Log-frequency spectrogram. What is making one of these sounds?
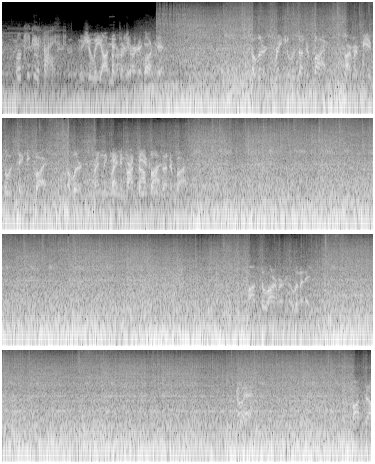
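Vehicle engines rumble low and steadily.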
